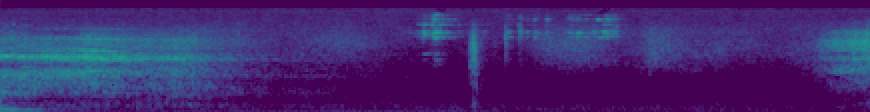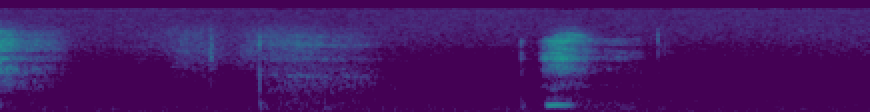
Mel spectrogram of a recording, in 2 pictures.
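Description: Faint rustling and light clinking, like cloth and jewellery moving, with a few soft breaths. A short swell of noise at the very start fades within about a second.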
